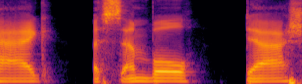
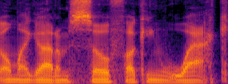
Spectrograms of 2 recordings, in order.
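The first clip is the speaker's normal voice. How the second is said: acted-out giggling, embarrassed, self-mocking laughter; 6 semitones lower, 6 dB quieter than usual. Retelling own reaction to a missed combo: retelling own laughing remark. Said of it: "I'm literally laughing like".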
